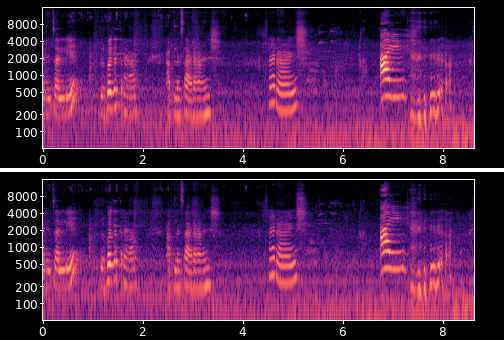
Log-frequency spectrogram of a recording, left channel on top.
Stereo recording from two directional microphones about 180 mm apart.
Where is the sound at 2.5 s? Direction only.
Centre (ahead or behind).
